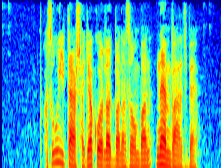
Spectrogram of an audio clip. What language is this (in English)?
Hungarian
